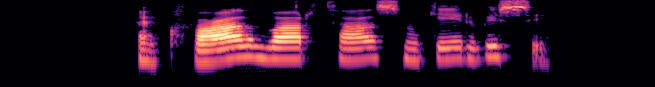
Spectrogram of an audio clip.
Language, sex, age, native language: Icelandic, female, 40-49, Icelandic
